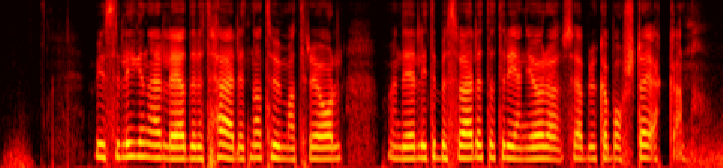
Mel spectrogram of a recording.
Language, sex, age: Swedish, female, 30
